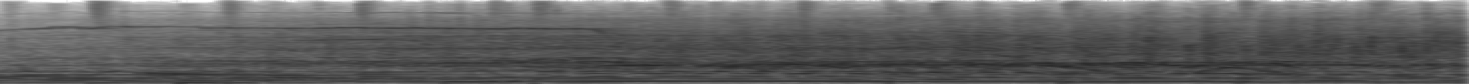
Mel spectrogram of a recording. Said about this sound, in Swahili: pigia Yesu makofi kwa hasira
